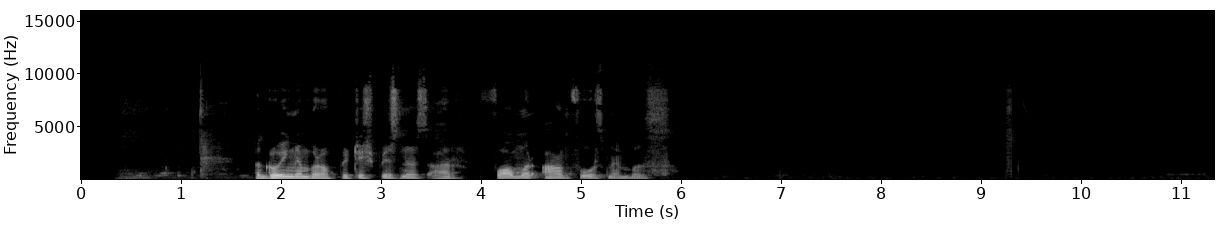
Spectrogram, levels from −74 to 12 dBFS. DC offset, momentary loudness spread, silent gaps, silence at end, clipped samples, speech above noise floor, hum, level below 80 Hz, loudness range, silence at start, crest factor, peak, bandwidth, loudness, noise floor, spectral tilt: under 0.1%; 28 LU; none; 5.5 s; under 0.1%; 53 dB; none; -64 dBFS; 15 LU; 1.2 s; 24 dB; 0 dBFS; 9.8 kHz; -21 LUFS; -74 dBFS; -7.5 dB/octave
